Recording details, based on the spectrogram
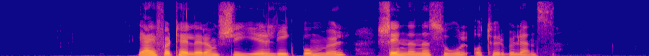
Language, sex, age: Norwegian, female, 48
